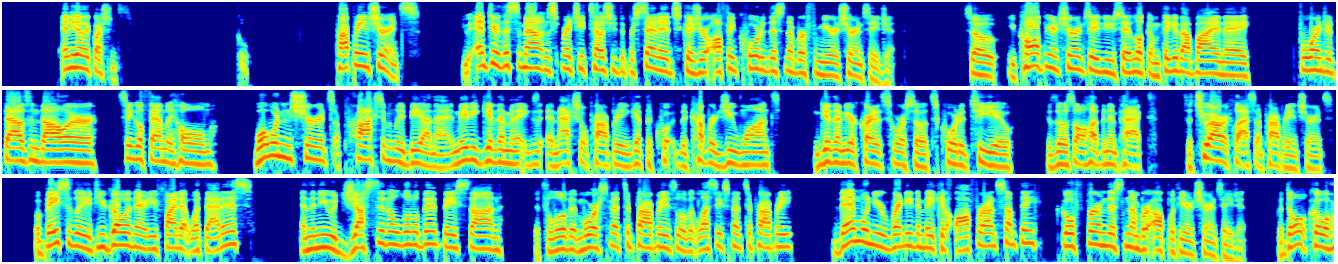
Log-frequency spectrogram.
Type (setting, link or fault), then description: setting, live audience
